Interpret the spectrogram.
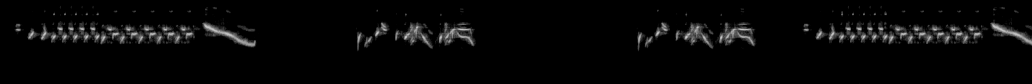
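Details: European goldfinch, Italian old-style song: evenly repeated twittering trills each ending in a falling whistle, with short scratchy twitter groups between long pauses. The pattern repeats roughly every six seconds.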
